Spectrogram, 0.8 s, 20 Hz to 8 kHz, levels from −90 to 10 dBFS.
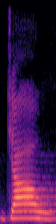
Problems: none marked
